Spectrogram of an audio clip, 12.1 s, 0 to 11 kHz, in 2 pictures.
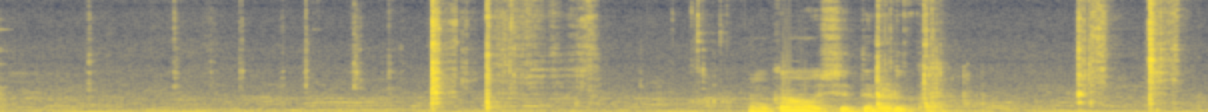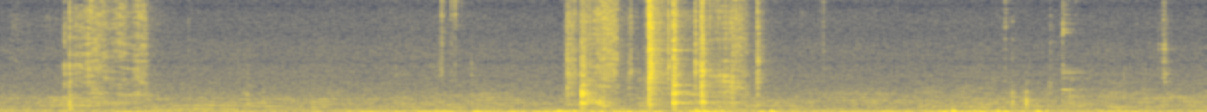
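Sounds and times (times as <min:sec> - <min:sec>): spoon scraping and clinking on pan: 0:00.4 - 0:03.6, 0:04.4 - 0:06.9, 0:08.9 - 0:09.9.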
